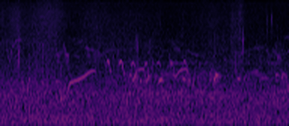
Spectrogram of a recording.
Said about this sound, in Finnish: mutta hanhet sitten ilmeisesti tietää olevansa mehukkaampi saalis sille kotkalle ja lähtivät, lähtivät sankoon joukoin karkuun.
